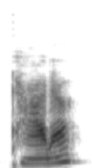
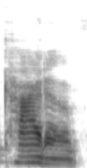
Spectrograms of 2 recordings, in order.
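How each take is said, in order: First: The word 'of' is reduced, giving 'kinda'. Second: The word 'of' is pronounced fully and separately. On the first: The speaker calls it right. "but you say kinda" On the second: The speaker calls it wrong. "You don't say kind of"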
